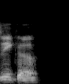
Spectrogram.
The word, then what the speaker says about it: Jika: It, so it, it's pronounced Zika rig. It, it's spelled J I K A, but it's pronounced Zika.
